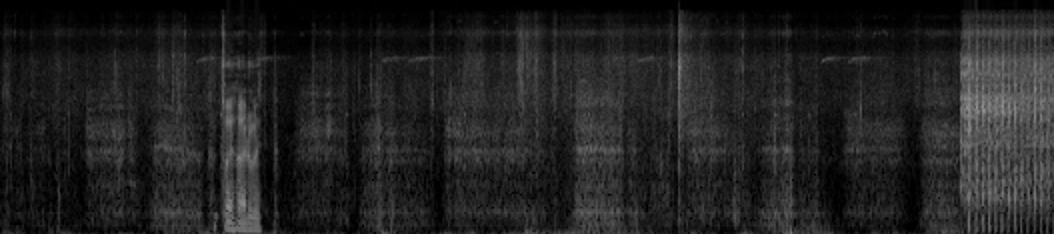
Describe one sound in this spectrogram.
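Clothing and gear rustle with each step.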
